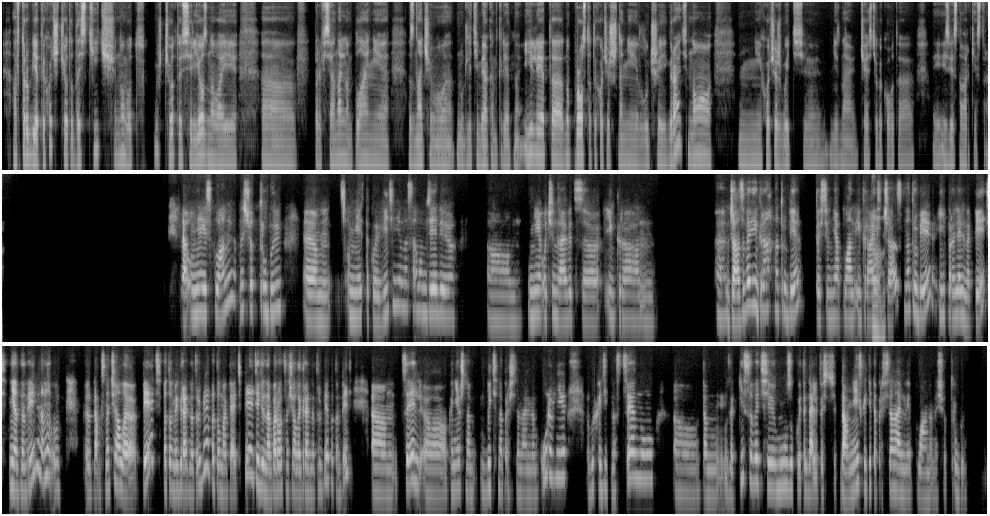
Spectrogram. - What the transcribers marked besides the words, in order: none
- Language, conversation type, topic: Russian, advice, Как вы справляетесь со страхом критики вашего творчества или хобби?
